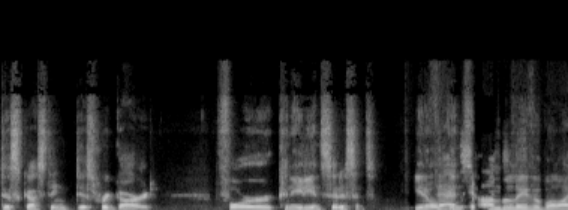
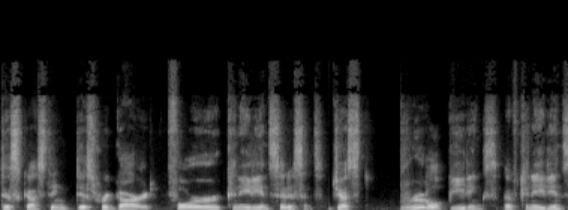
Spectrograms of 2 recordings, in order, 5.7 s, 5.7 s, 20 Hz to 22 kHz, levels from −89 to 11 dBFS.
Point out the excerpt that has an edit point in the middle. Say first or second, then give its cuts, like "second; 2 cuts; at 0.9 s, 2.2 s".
second; 2 cuts; at 1.6 s, 3.2 s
